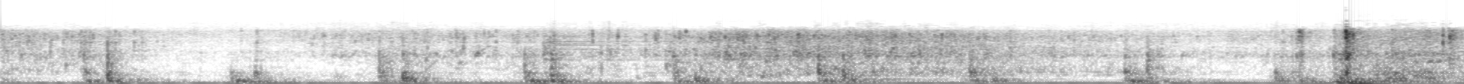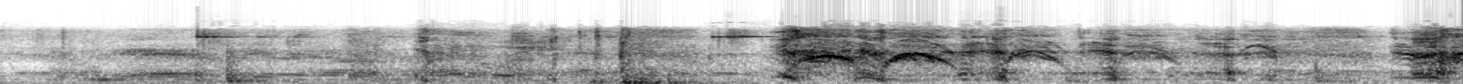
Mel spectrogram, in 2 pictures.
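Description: A man who has walked down a ship's gangplank to the dock coughs in harsh, dry, hacking bursts, fairly loud. The cough follows a steady rhythmic knocking like oars or footsteps on wood, with a little water and background noise.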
